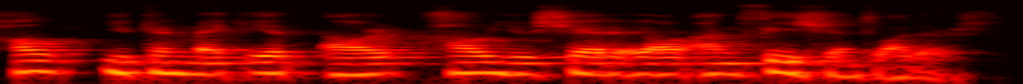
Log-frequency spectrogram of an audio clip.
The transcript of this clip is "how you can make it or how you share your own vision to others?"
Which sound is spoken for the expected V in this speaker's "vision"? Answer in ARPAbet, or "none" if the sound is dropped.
F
